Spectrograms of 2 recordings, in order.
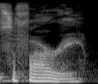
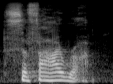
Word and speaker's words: Sapphira: I'm sorry, I said that wrong. I think I'm saying all of the technological words I'm getting? Sephora the store and Safari the server and her name, which is Sapphira.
